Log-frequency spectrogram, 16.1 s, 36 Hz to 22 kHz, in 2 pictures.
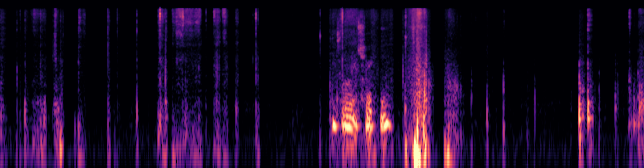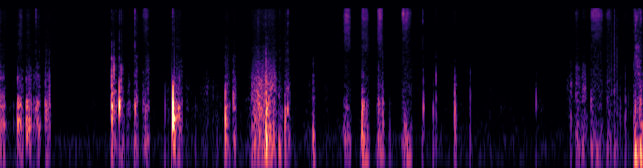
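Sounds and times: cardboard box rustling and scraping: 10.7 - 11.8.

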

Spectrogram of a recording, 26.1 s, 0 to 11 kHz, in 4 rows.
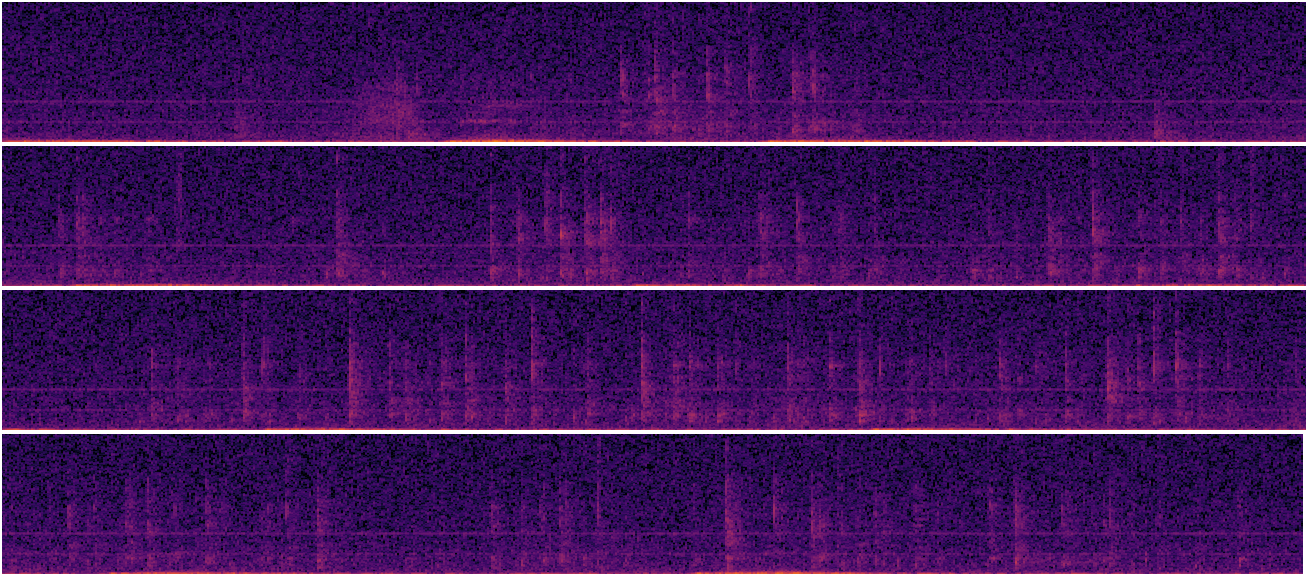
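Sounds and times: typing on keyboard: 3.1 - 4.3, 6.8 - 7.4, 8.1 - 13.0, 13.7 - 25.9.

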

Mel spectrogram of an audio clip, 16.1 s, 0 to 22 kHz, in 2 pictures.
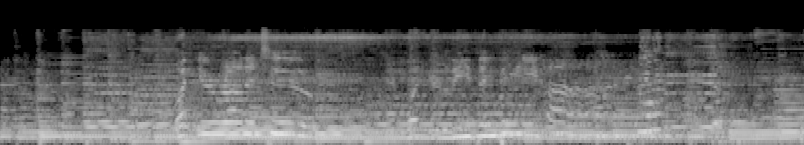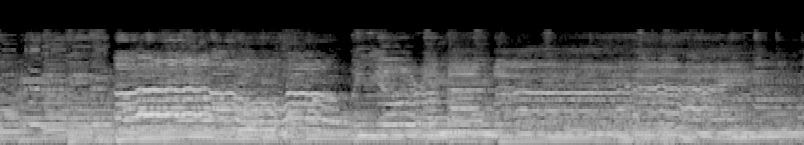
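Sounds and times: accordion melody: 0.0 - 16.0
country folk band playing: 0.0 - 16.0
electric guitar: 0.0 - 16.0
strummed acoustic guitar: 0.0 - 16.0.

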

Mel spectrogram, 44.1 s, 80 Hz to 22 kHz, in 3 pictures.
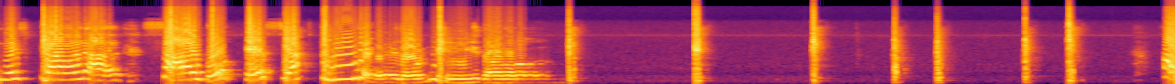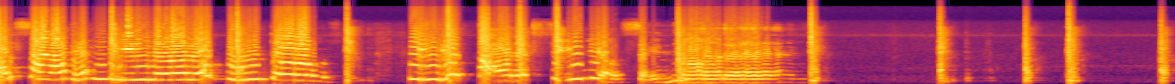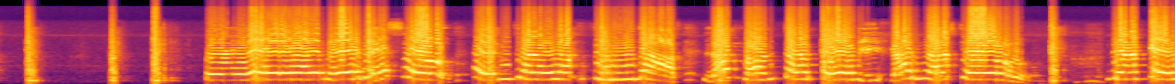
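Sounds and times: stick beating plastic jug: 7.1 - 7.3, 8.6 - 9.0, 10.1 - 10.4, 11.1 - 12.0, 12.8 - 13.6, 19.0 - 19.3, 24.8 - 25.1, 26.4 - 28.3, 29.2 - 30.0, 30.7 - 31.6, 42.5 - 42.8
plastic jug struck as hand drum: 27.5 - 28.3, 29.2 - 30.0, 30.8 - 31.6.

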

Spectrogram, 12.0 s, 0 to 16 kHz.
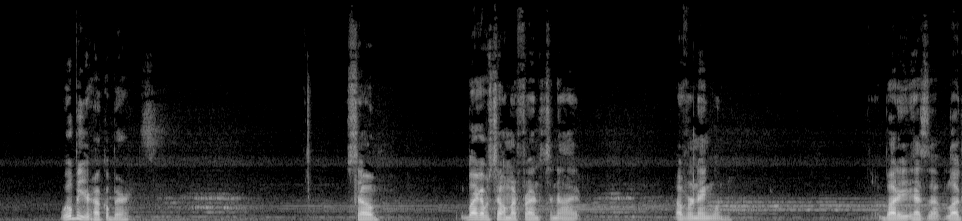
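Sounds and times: soft sustained background music: 0.0 - 12.0.

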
